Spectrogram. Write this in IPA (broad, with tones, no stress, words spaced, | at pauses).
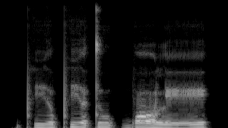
pʰi˩˧ə̯pʰi˥˨ə̯t̪uː˥˨p̚ bɔː˥˨leː˩˧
